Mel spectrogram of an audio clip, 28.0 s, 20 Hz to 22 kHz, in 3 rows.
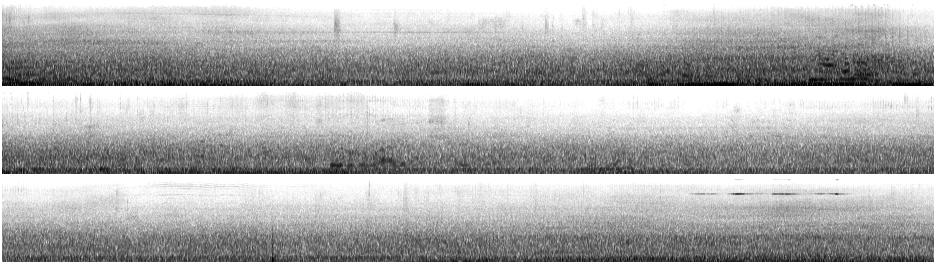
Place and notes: Embassy of the Russian Federation - "Stop Putin, Stop the War!" 5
